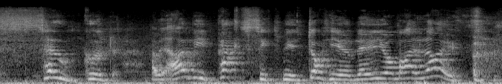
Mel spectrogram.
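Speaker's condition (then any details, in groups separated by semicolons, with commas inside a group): Cerebral palsy, mild; slight, from birth, born very premature, about three months early, all problems blamed on birth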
